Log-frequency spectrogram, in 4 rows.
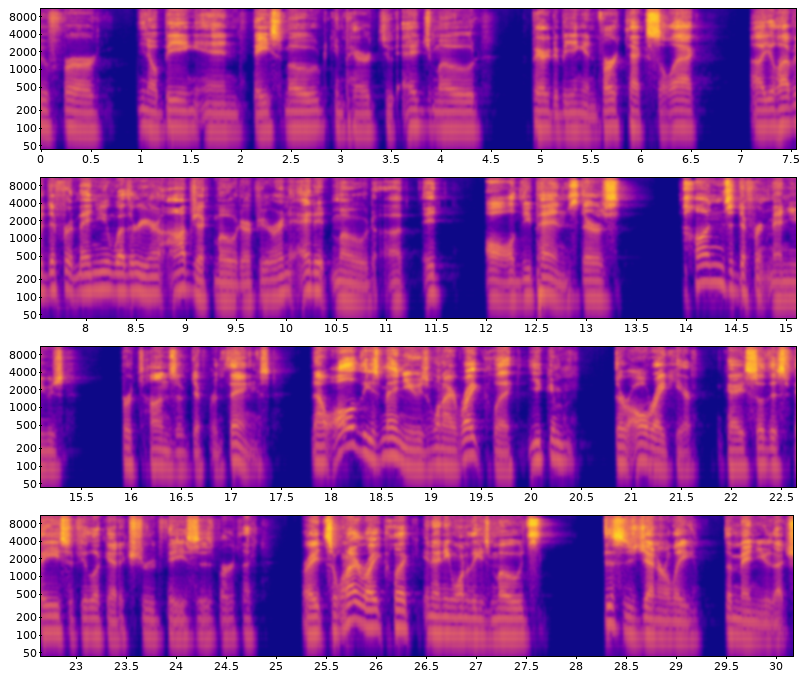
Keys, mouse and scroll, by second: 0.0 click, 4.2 click, 7.1 middle click, 10.7-11.0 middle drag, 11.7-12.2 middle drag, 13.3 middle click, 14.6-15.3 middle drag, 19.9-26.8 drag, 28.0-28.5 drag, 29.0-30.1 drag.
